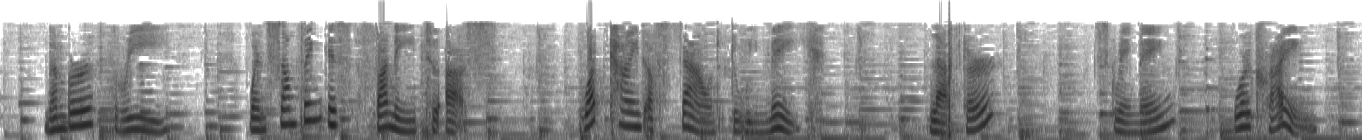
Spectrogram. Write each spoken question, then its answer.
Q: When something is funny to us, what kind of sound do we make?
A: The answer is laughter.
